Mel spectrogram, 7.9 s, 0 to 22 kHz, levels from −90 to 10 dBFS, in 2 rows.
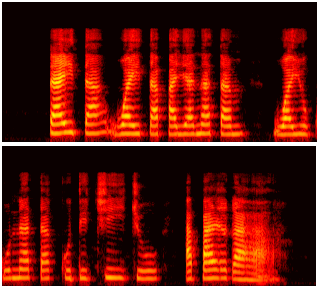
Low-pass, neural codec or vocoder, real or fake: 9.9 kHz; vocoder, 22.05 kHz, 80 mel bands, WaveNeXt; fake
